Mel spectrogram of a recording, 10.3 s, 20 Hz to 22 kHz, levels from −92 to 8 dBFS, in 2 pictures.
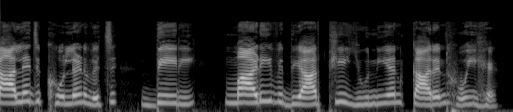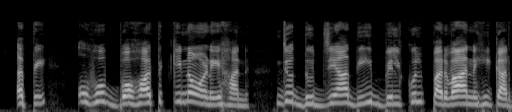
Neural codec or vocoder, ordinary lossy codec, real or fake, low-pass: vocoder, 44.1 kHz, 128 mel bands every 256 samples, BigVGAN v2; MP3, 96 kbps; fake; 10.8 kHz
